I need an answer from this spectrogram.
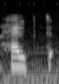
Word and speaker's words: helped: write it اي دي، ولكن when we say it او نعمله pronouncing بنقوله helped. يعني الاي دي بتتنطق الساوند بتاعها زي التي فبيبقى helped.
